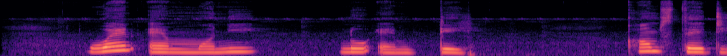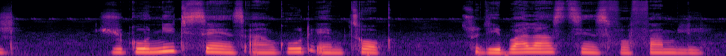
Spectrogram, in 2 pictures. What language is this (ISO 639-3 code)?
pcm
